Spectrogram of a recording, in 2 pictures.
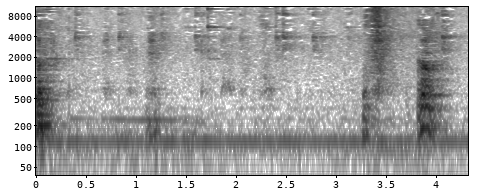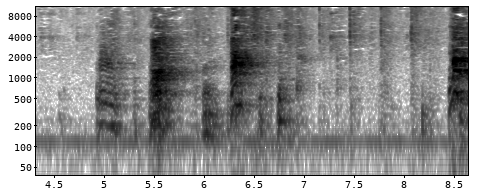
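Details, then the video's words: Dog indoors, part of a funny-dog compilation, barking in short broadband bursts that start after a quiet stretch and come in an irregular run of about a dozen barks, getting louder toward the end, with a low steady hum underneath. "Anjing menggonggong lucu"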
